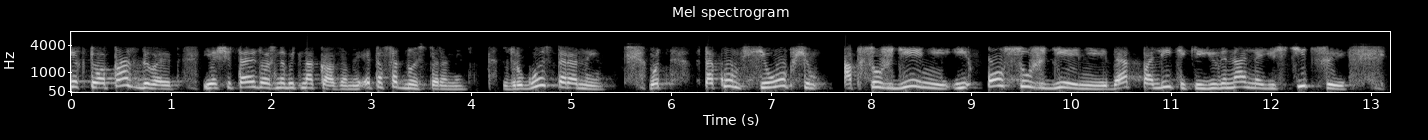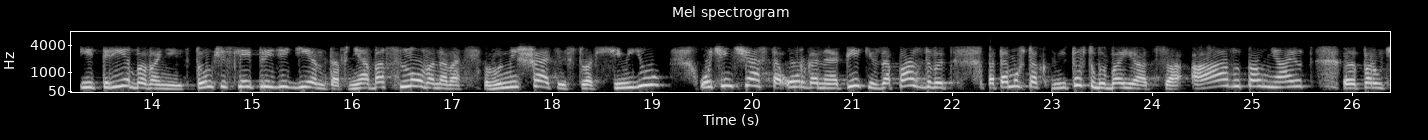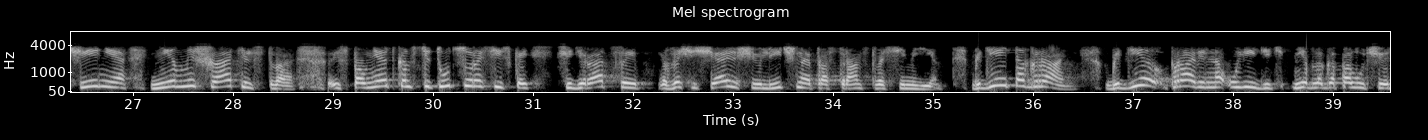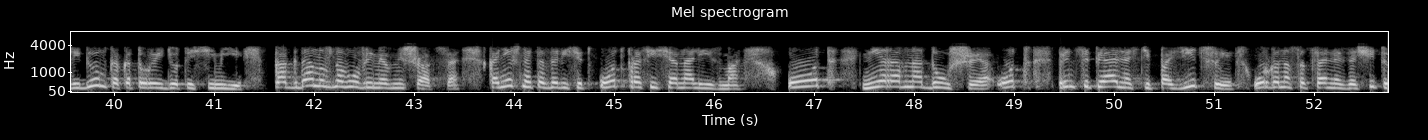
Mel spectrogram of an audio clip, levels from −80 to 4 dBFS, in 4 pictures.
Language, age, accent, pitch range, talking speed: Russian, 50-69, native, 210-275 Hz, 100 wpm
